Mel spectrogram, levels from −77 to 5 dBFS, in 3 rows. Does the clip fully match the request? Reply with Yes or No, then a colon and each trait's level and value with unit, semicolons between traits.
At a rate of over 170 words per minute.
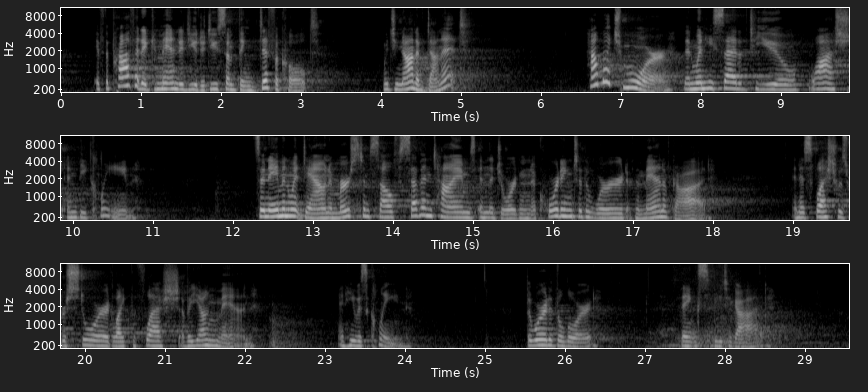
No: average, 150 wpm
